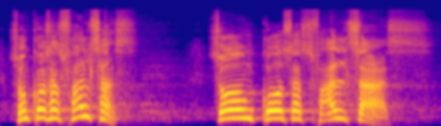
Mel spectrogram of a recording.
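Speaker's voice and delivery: slow, high, stretched-out declaration; drawn-out emphasis. Real, not acted. Preacher denouncing this life's false satisfactions, drawn-out emphasis.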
